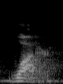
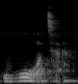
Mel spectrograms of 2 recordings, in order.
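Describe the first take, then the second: First: The T is a quick flap like D. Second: The T is a clear, crisp T sound. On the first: This is the American way of saying it. "that word has that flap T... we give it that fast D treatment, and we call it water" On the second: This is the British way of saying it. "But in the U K, in British English, it's water... you hear that T"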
